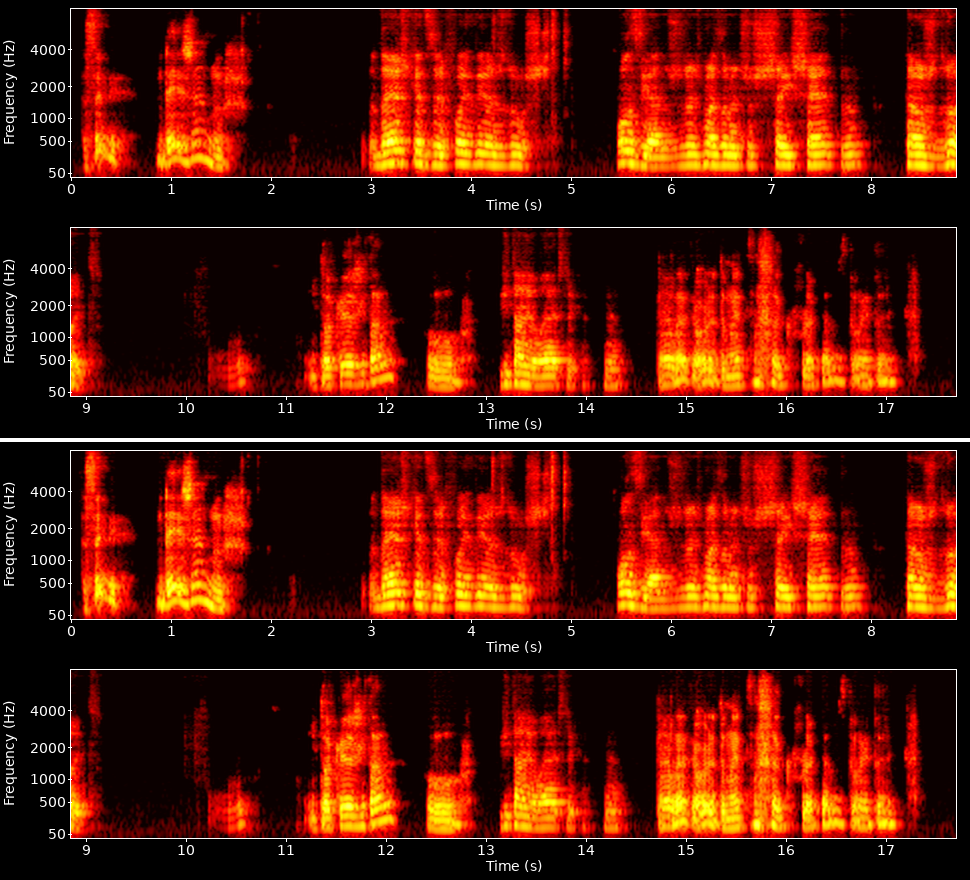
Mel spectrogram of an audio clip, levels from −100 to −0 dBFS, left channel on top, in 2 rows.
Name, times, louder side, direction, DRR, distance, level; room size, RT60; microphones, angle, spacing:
voice 1, 0.1-0.5 0.8-1.7 10.4-10.6 11.2-12.1 12.4-12.8 14.7-17.3, right 4 dB, 65° right, 0.5 m, -29 dB
voice 2, 3.0-4.8 5.5-7.9 8.3-9.0 13.1-13.9 14.2-14.3, left 2 dB, 10° left, 0.5 m, -28 dB
2.9 x 2.1 x 3.1 m
head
